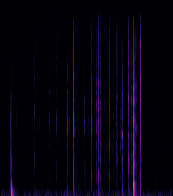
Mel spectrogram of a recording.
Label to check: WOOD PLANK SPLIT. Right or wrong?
Right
